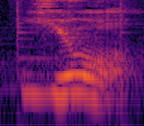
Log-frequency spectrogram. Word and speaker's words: ё: The next letter is ё. Like in New York.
